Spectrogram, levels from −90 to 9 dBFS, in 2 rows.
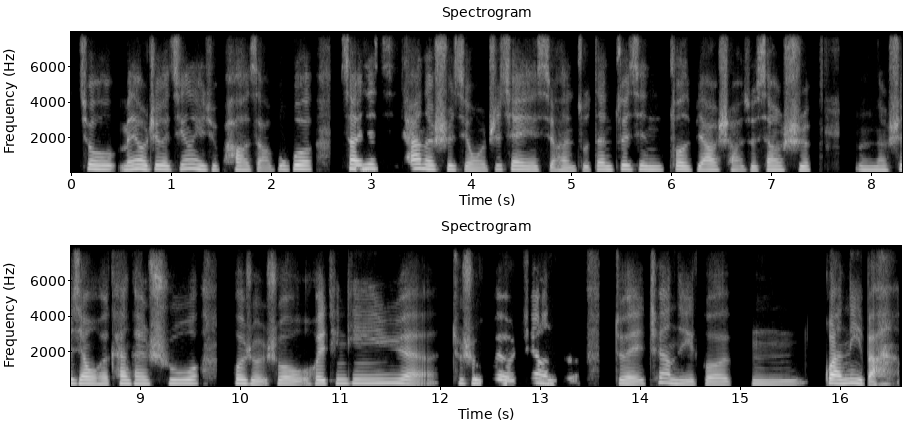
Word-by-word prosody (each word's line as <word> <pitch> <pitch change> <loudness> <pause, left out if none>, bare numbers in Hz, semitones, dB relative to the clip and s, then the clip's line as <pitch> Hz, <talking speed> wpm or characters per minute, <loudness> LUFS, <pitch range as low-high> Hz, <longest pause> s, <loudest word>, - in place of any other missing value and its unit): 就 225 -3 +2
没 210 +1 0
有 240 -1 +5
这 230 +2 +1
个 215 - +3
精 240 +5 -3
力 220 -3 +2
去 200 0 -5
泡 195 -2 -2
澡。 180 -1 -8
不 210 +2 -4
过 225 +1 +4 0.3
像 250 - +5
一 - - +1
些 250 +1 +4
其 390 - -26
他 250 +3 +3
的 235 -3 +3
事 210 0 0
情， 195 -3 -2
我 175 0 -4
之 215 +5 -5
前 210 -2 +1
也 185 - -1
喜 185 - -6
欢 175 -1 -3
做， 180 - -5
但 195 -1 +1
最 225 +2 +1
近 200 -3 -1
做 205 -2 +1
得 190 - +1
比 190 - -9
较 185 +1 +2
少， 185 -2 -5
就 190 -1 -5
像 190 +1 -1
是， 190 -1 -1 0.5
嗯， 185 -1 -3
睡 220 - 0
前 205 -1 +5
我 190 - +3
会 185 0 +1
看 210 +2 +2
看 195 -2 +1
书， 205 +2 +1 0.3
或 220 -3 +5
者 185 -2 -1
说 190 -2 +1
我 - - -6
会 200 -1 +4
听 220 +3 -2
听 225 0 -1
音 230 +1 +1
乐， 225 -2 0
就 220 - -6
是 215 - -1
会 205 - +1 0.2
有 190 - +3
这 255 - -3
样 225 - +4
的 195 - -2 0.6
对 190 -2 +1
这 265 - -4
样 245 -4 +1
的 195 - 0
一 180 -1 0
个， 175 -1 0 0.2
嗯， 180 +2 -4 0.2
惯 225 -3 +7
例 230 -3 +3
吧。 155 -4 -1
200 Hz, 260 characters per minute, -20 LUFS, 185-220 Hz, 0.6 s, 惯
